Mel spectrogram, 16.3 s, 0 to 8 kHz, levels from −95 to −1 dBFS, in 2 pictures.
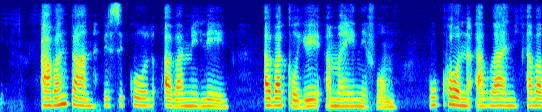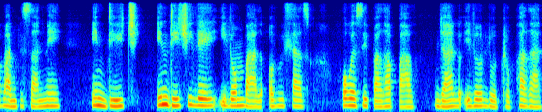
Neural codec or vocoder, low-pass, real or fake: codec, 16 kHz in and 24 kHz out, 0.6 kbps, FocalCodec, streaming, 4096 codes; 7.2 kHz; fake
